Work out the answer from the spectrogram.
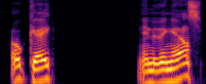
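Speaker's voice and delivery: high, bored brush-off; disinterested. A narrator's reading. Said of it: "his disinterest evident".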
